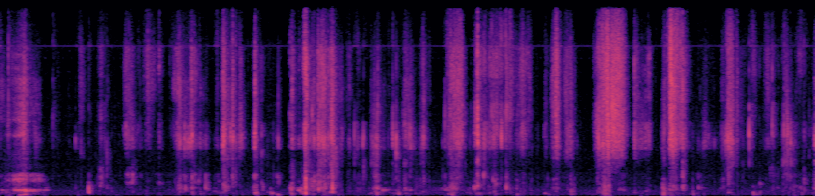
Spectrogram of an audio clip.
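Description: Thin frosted plastic wrapping crinkling and rustling as it is handled around a clear phone case, in irregular short crackles that come louder now and then.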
